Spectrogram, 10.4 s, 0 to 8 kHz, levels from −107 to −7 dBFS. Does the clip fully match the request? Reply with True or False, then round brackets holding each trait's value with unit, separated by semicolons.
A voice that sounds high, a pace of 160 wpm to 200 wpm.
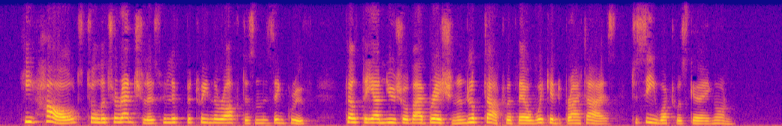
True (220 Hz; 185 wpm)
